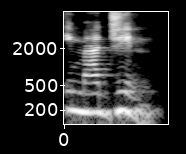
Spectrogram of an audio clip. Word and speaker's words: imagine: It's imagine. Imagine. Imagine. Imagine. Imagine. Imagine. Z. It's not Z. Not imagine. It's J. J.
